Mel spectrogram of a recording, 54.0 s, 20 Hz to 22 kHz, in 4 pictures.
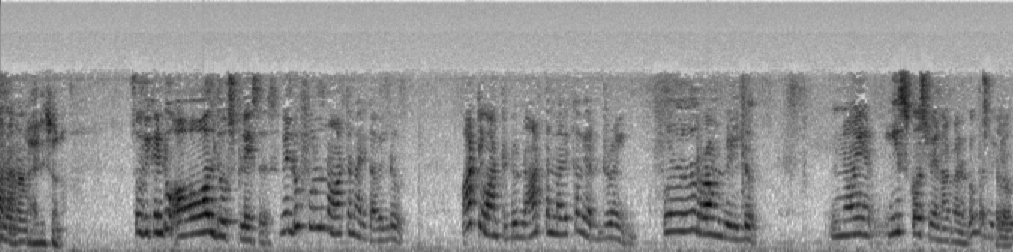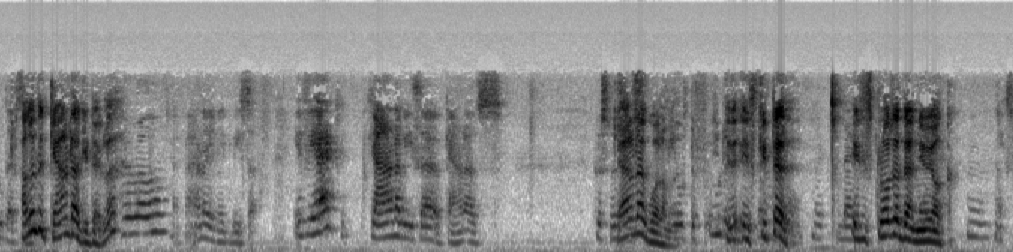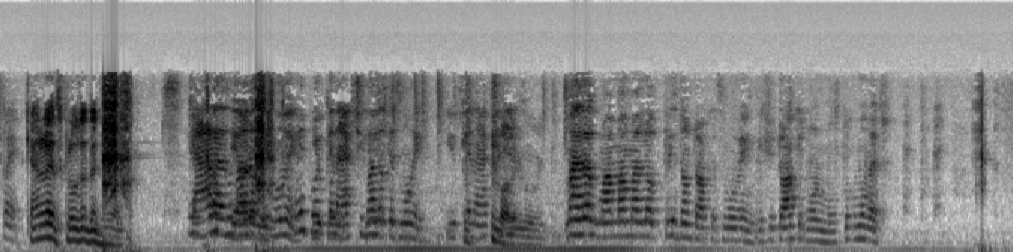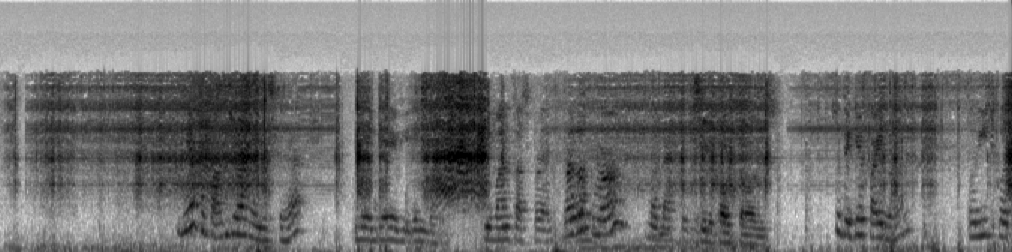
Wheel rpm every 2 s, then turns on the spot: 0, 0, 0, 0, 0, 0, 0, 0, 0, 0, 0, 0, 0, 0, 0, 10, 0, 0, 0, 0, 0, 20, 10, 30, 10, 0, 0.
48-50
